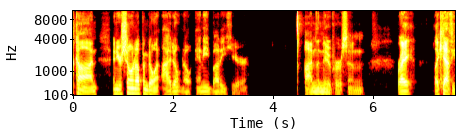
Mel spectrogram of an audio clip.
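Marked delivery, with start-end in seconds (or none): 1.8-5.8 quieter, lower nervous newbie; a hint of a lost first-timer muttering to themselves; mock timid newcomer. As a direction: shrink into the new kid at the con.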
